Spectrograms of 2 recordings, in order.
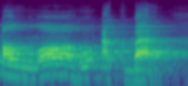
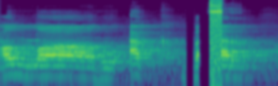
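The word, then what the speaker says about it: الله أكبر: makhroj Hurufnya harus betul huruf Kaf ya dibaca Kaf jangan berubah jadi huruf yang lain kadang-kadang perubahan huruf Kaf jadi Kha Ya seharusnya dia mengatakan Allahu akbar dia bacanya Allahu akbar ya Nah itu salah ya itu membuat takbirnya tidak benar ya Dan kalau tidak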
